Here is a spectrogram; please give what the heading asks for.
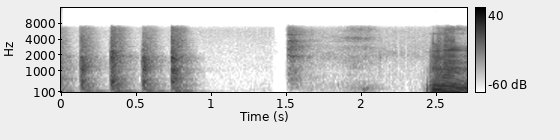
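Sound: knocking on a door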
